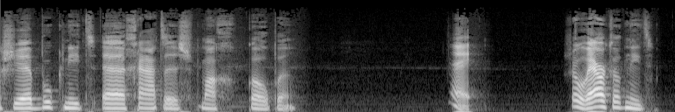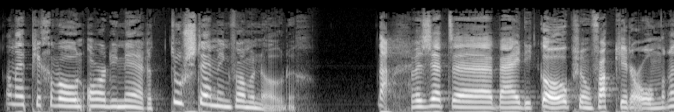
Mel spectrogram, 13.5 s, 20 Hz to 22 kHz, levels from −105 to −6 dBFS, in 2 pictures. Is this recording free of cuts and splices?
no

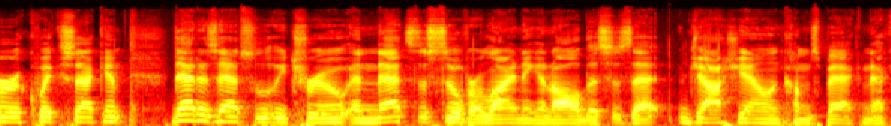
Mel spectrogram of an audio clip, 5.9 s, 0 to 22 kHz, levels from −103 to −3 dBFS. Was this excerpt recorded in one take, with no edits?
yes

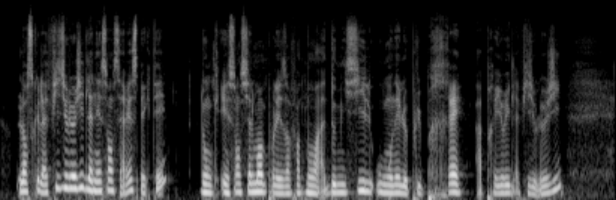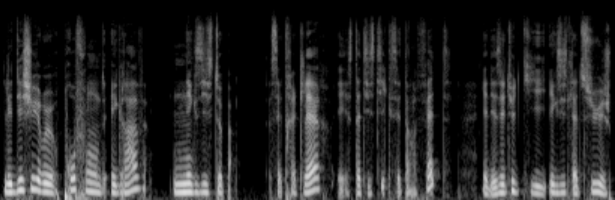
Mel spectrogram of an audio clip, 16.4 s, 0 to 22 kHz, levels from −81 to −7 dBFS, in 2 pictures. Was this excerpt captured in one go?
yes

